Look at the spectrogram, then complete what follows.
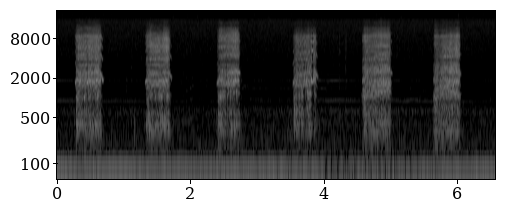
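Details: Wild barn owl, the female leaving her nest to greet her mate: a series of six coarse, breathy hiss bursts spaced about a second apart, with a low mechanical hum underneath.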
